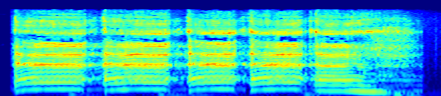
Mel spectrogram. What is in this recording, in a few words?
"ah ah ahah uh"; Voice; ooh ahh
